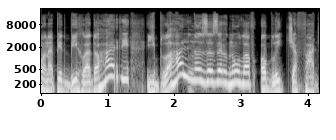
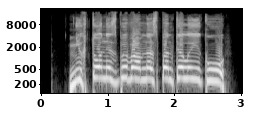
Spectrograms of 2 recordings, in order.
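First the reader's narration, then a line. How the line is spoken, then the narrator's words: Shouting. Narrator (Ukrainian): закричав Рон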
